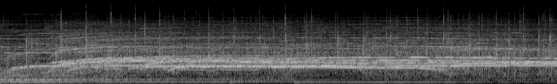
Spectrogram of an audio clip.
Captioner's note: audience cheers and applauds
